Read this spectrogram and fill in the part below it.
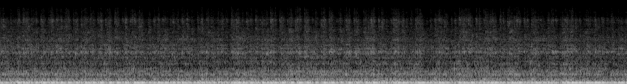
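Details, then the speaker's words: Freshly built GM Gen VI L29 454 big-block on an engine stand, carbureted with headers, ZZ502 hydraulic roller cam on 110: deep, loud loping idle with no knocks or ticks; runs nice, staying around 180 degrees. "That thing sounds good. Yeah, it runs real nice."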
